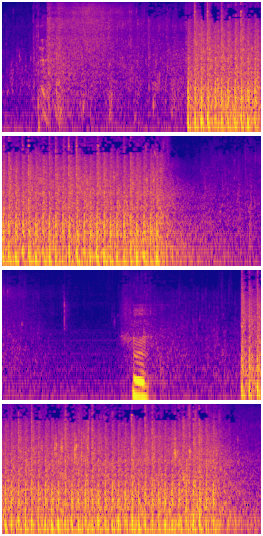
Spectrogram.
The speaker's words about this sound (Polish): On takimi seriami strzela.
